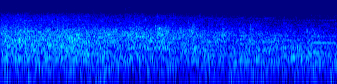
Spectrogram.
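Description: Dense, steady applause from a large crowd at a Shiv Mahapuran katha, broad continuous clapping that fills the space without breaks.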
